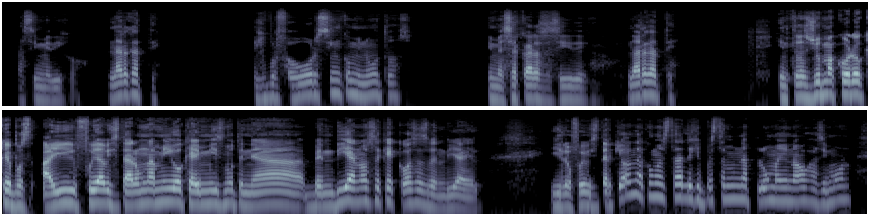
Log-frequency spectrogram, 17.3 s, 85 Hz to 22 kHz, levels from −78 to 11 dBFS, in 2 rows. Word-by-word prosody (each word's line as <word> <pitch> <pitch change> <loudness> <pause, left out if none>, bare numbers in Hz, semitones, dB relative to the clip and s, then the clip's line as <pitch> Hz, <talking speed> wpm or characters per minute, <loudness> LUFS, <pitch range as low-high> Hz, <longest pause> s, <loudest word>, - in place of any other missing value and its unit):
así 125 - -8
me 115 -1 -11
dijo: 115 +1 -19 0.2
"lárgate", 145 -2 -5 0.9
le - - -13
dije: 125 - -12
"Por 140 -1 -10
favor, 140 +5 -6
5 170 +2 -2
minutos", 150 - -11 0.7
y - - -12
me 120 - -6
hacía 130 +3 +1
caras 130 -3 -1
así 125 +4 -7
de 120 -2 -11 0.4
"lárgate", 145 +1 -3 1.0
y 135 - -6
entonces 135 +1 0
yo 155 +2 +3
me 165 +1 +4
acuerdo 160 -1 +4
que, 155 +1 +6
pues, 130 -5 +1
ahí 145 +6 +6
fui 155 +4 +4
a 155 - +8
visitar 140 -1 +4
a - - +1
un 155 +2 -1
amigo 165 +1 +3
que - - +4
ahí 145 - +7
mismo 150 0 -3
tenía, 140 -1 +1
vendía 130 +8 +2
no 170 +1 -2
sé 175 +1 -3
qué 170 -1 +3
cosas 155 0 -3
vendía 120 -2 -4
él, 105 -1 -13 0.7
y 130 0 -8
lo 130 0 -2
fue 140 +5 -2
a - - -4
visitar: 135 +2 -1
"¿Qué 195 - -2
onda?, 235 0 -3
¿cómo 225 0 -6
estás?", 210 0 -1
le 195 - -6
dije: 190 -2 -5
"Préstame 195 +4 -6
una 195 -1 -6
pluma 175 +1 -6
y - - -4
una 170 -1 -3
hoja", 170 -2 -9
simón, 175 +5 -11
150 Hz, 210 wpm, -25 LUFS, 130-165 Hz, 1.0 s, a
